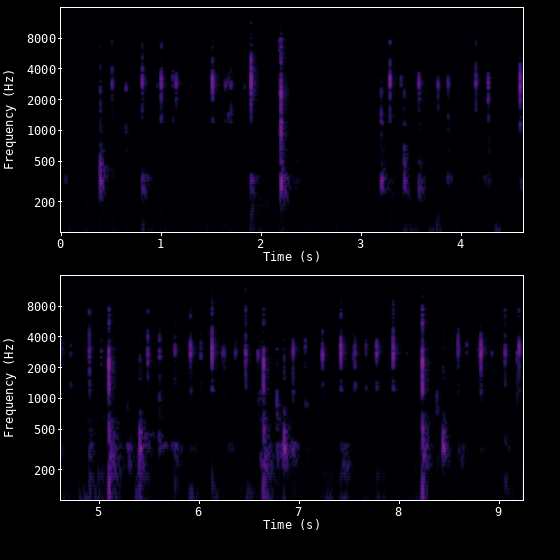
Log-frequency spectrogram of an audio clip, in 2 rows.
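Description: Fingertip typing by both hands on a compact mechanical keyboard with plastic keycaps produces a quick, irregular stream of short, bright clicks and clacks. There is a brief pause near the 4-second mark before the typing resumes. Each keystroke stops almost instantly with no ring, and a soft low thud sits under the bright click.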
